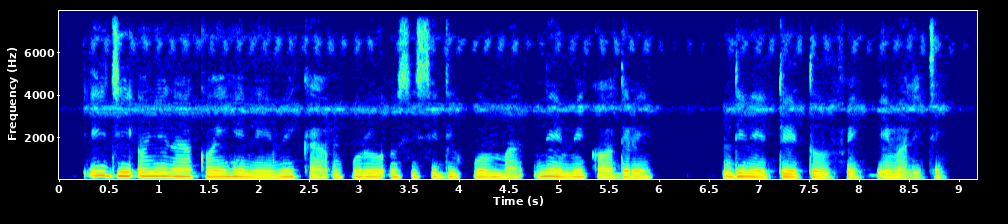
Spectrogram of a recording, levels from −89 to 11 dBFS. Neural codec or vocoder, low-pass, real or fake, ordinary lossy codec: none; none; real; none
